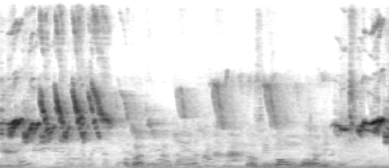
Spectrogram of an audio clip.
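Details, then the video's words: Several double-collared seedeaters (coleiros) sing together on a Sunday morning in bright, high, rapid chattering bursts of slurred notes, a man's voice talking quietly beneath partway through. "Barderna de Coleiro Entre Amigos!!!"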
